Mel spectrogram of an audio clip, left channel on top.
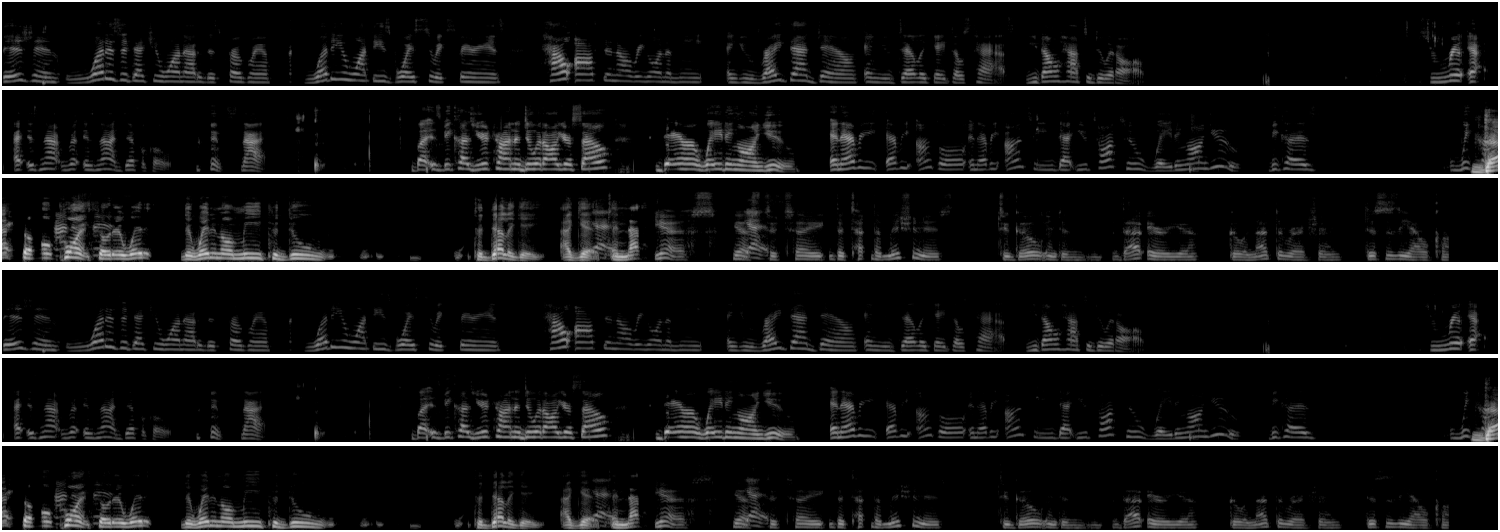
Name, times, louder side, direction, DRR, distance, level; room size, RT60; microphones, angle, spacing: voice 1, 0.0-2.7 3.0-5.0 5.4-11.4 14.2-14.8 15.1-16.7 17.0-17.6 19.1-22.9 23.2-27.3 27.6-28.1 29.4-30.0 30.4-31.0 35.7-36.1 37.3-37.6, left 3 dB, 45° left, 3.7 m, -38 dB
voice 2, 29.7-31.4 31.7-33.2 34.6-36.3, left 3 dB, 80° left, 0.9 m, -25 dB
voice 3, 36.4-39.4 39.9-41.9 42.2-44.4, left 1 dB, 65° left, 3.4 m, -41 dB
head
